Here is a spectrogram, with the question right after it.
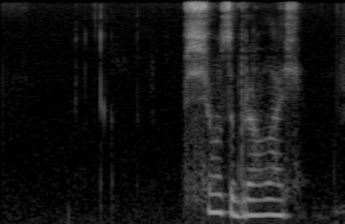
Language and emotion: Russian, neutral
